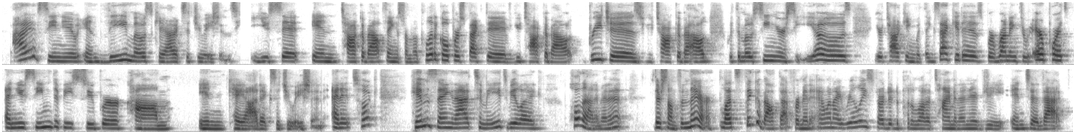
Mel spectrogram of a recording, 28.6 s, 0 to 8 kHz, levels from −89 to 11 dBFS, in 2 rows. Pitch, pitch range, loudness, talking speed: 200 Hz, 180-225 Hz, -19 LUFS, 185 wpm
